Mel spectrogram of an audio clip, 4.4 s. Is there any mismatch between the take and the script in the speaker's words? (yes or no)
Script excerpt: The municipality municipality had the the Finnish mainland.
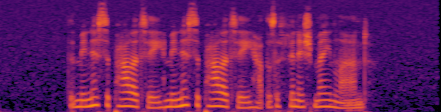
no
